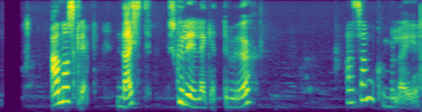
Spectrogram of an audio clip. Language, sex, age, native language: Icelandic, female, 11, Icelandic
